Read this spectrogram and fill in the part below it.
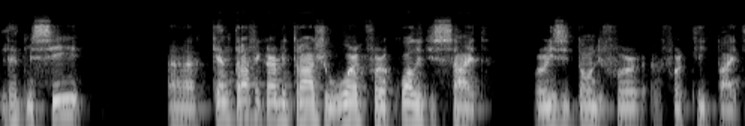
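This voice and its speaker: A man's fairly slow, fairly even speech with a non-native accent, against a quiet background. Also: medium pitch for a man. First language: not English. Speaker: software and ad-tech business guest. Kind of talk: webinar Q&A. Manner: halting, many fillers.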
